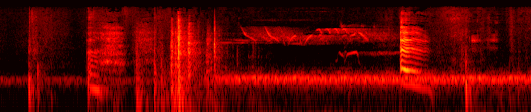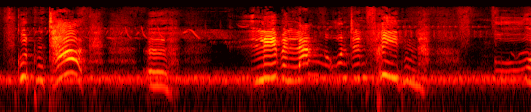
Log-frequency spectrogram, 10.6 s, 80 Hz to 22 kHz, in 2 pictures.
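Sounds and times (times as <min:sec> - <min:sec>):
steady low hum: 0:00.0 - 0:10.6
speech: 0:00.3 - 0:01.2
door opening with clicks and thunks: 0:01.4 - 0:02.4
rising electronic tones: 0:01.7 - 0:10.6.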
